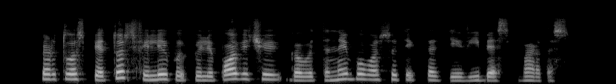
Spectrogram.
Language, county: Lithuanian, Alytus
